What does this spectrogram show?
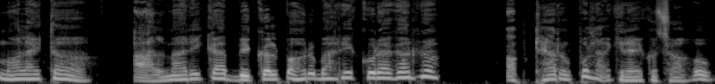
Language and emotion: Nepali, fearful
